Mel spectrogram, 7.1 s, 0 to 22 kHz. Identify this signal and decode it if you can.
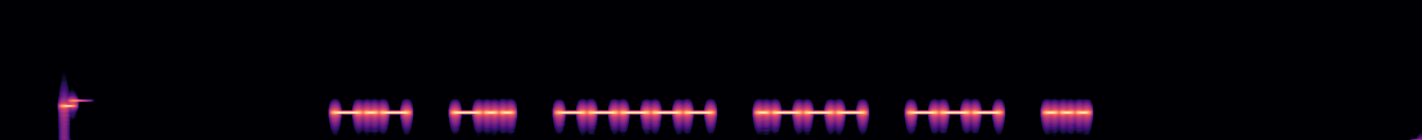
Morse code, heard as a keyed tone, about 32 wpm, spaced as for 22 wpm, 700 Hz. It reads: KD0JOS
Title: USA Call Signs - 6 Characters - 2x Character Spacing - 30wpm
